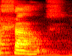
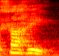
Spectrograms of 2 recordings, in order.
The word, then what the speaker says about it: Sarrus: Aqui no Brasil a gente fala Sarrus, por causa da escrita, mas a pronúncia é Sarri.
